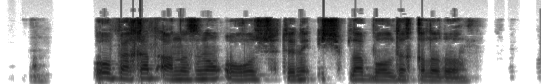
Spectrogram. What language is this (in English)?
Uyghur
